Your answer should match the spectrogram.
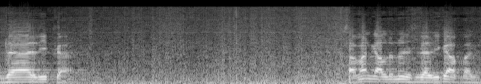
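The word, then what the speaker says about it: ذٰلِكَ: Terus sampean kalau nulis dalika dalal lam kaf dalalnya ada alif apa gak? Gak kan? Tapi baca dalnya panjang enggak? Panjang bacanya kan dalika.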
